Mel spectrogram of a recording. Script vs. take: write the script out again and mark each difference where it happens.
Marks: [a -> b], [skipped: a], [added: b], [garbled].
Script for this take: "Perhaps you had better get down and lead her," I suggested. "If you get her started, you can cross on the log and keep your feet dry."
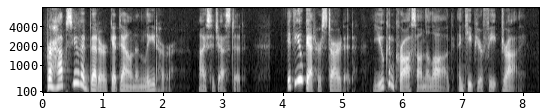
"Perhaps you had better get down and lead her," I suggested. "If you get her started, you can cross on the log and keep your feet dry."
